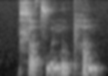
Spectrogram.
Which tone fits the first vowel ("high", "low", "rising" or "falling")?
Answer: low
